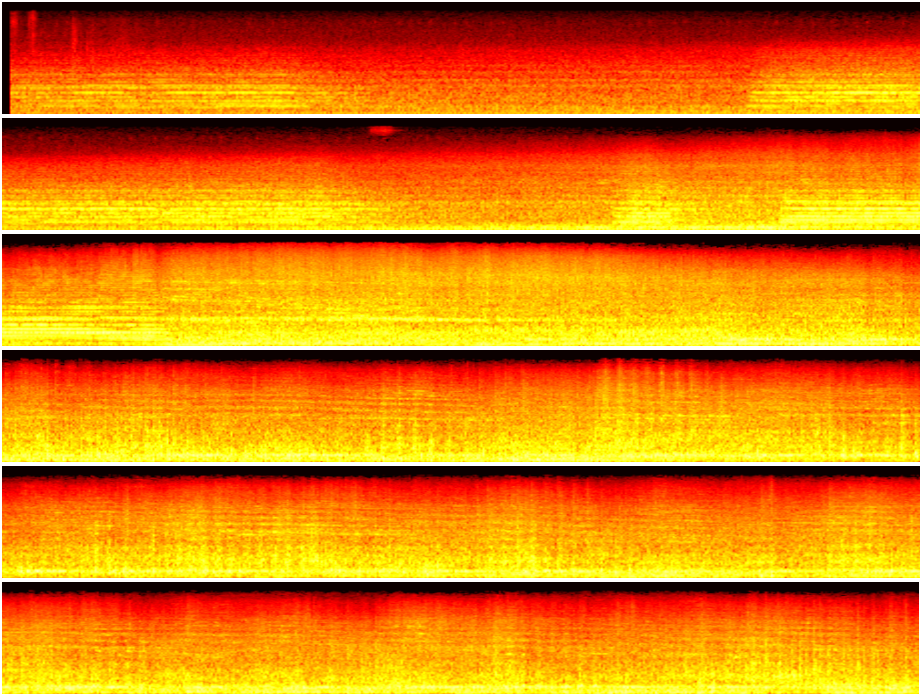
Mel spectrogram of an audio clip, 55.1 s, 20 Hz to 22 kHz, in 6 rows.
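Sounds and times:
diesel locomotive engines droning: 0:00.1 - 0:55.0
train wheels clattering on rails: 0:19.7 - 0:55.0.

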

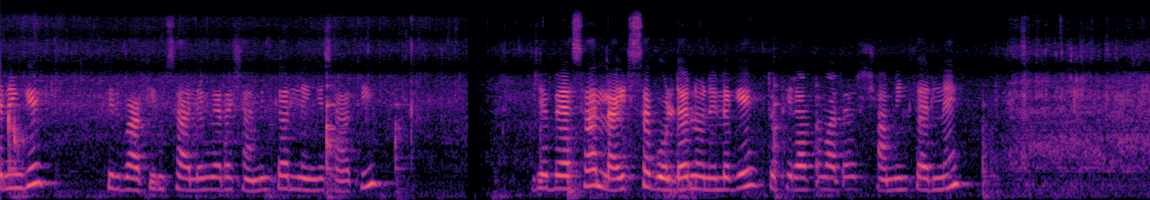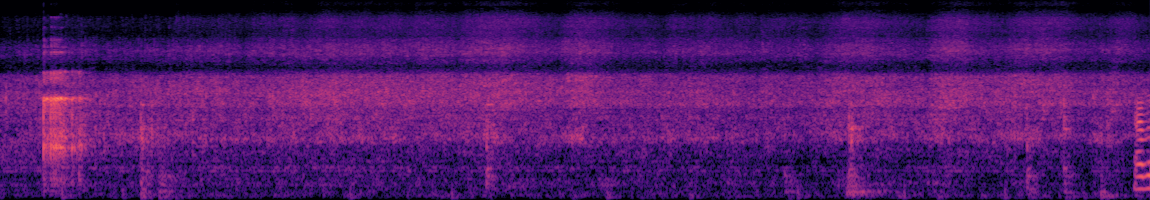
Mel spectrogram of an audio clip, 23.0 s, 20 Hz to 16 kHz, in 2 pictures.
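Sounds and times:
hot oil sizzling: 0:00.0 - 0:23.0
wooden spoon stirring in metal pan: 0:14.2 - 0:23.0.

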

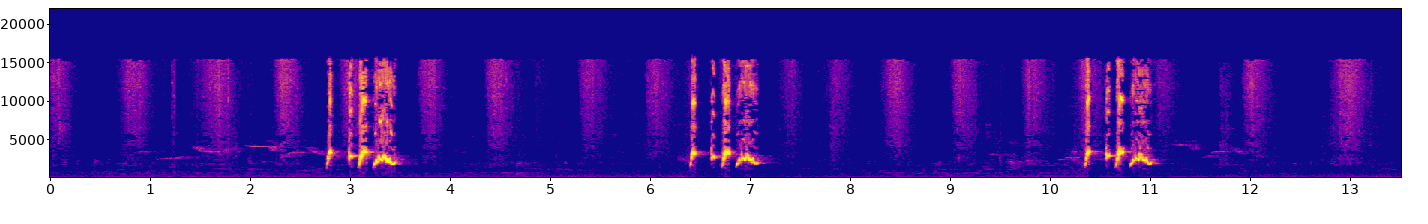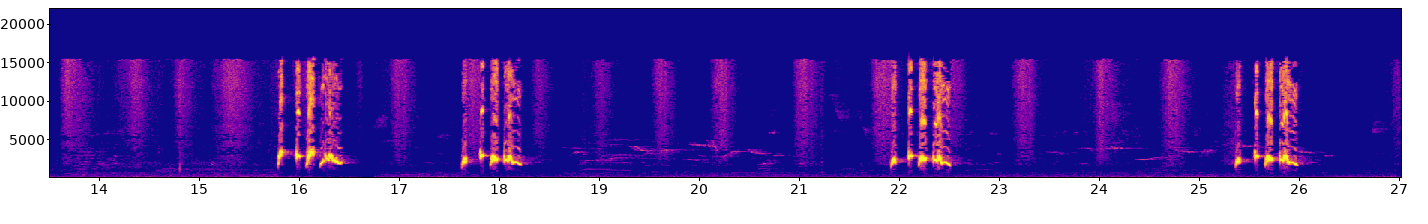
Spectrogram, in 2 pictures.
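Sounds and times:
bird singing whistled notes: 0:01.1 - 0:03.6, 0:06.3 - 0:07.4, 0:10.0 - 0:12.0, 0:15.8 - 0:16.6, 0:17.5 - 0:20.9, 0:21.7 - 0:26.4.

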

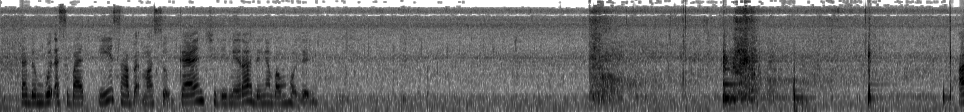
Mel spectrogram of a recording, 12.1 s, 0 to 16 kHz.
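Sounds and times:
faint sizzle: 0:00.0 - 0:12.0
metal spatula stirring in wok: 0:07.4 - 0:12.0.

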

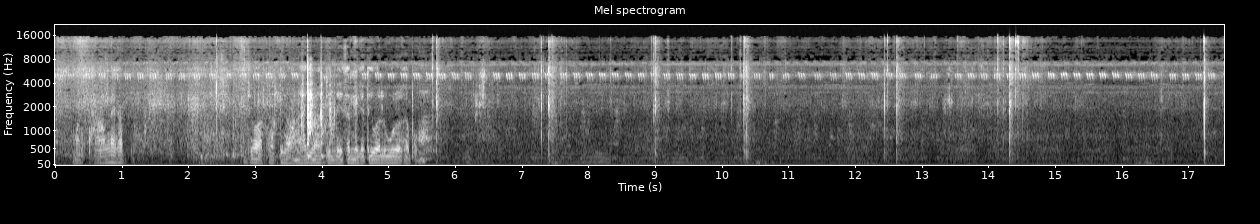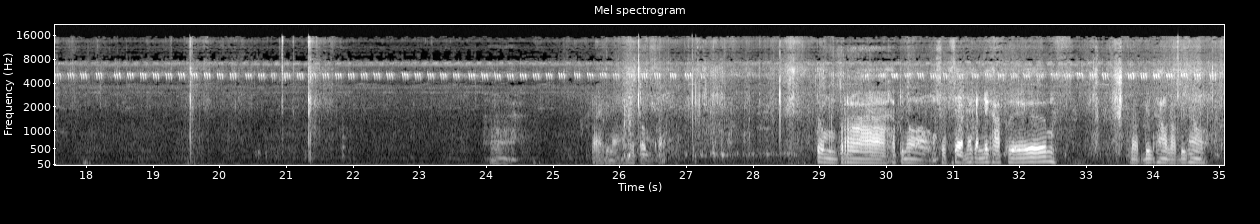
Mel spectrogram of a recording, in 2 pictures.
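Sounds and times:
cricket trilling: 0:00.0 - 0:35.0
plant stems snapping: 0:07.2 - 0:07.8, 0:08.9 - 0:09.2, 0:10.2 - 0:10.6, 0:12.4 - 0:13.0, 0:14.1 - 0:14.6, 0:17.2 - 0:17.4, 0:19.5 - 0:19.8, 0:20.9 - 0:21.7.

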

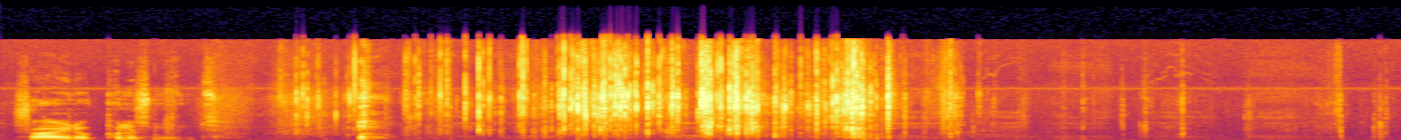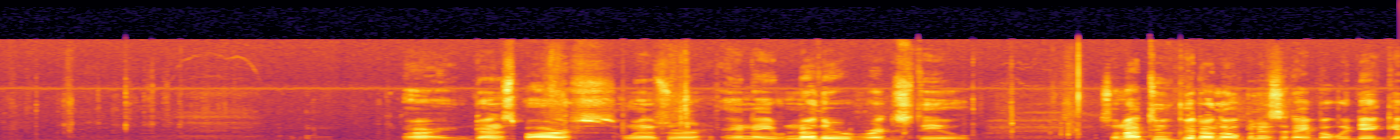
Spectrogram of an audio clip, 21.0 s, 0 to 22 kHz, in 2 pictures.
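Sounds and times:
foil wrapper tearing and crinkling: 0:02.1 - 0:07.5.

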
